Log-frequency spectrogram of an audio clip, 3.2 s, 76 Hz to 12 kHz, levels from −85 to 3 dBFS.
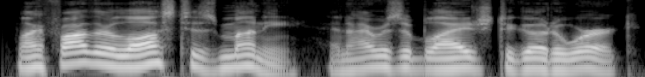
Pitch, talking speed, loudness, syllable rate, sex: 140 Hz, 240 wpm, -16 LUFS, 5.7 syllables/s, male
